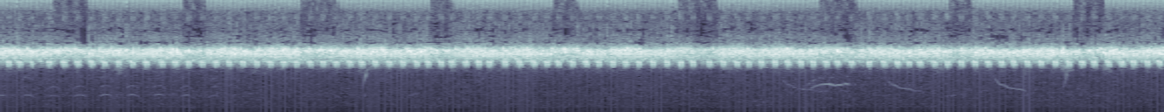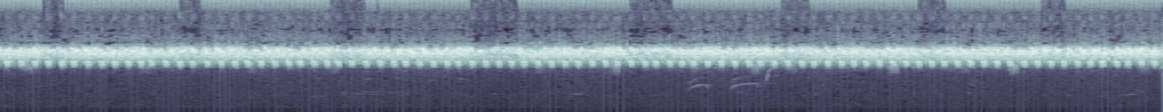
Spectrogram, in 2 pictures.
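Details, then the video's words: A steady high cricket chorus fills a still summer sunset by the Barcoo River in Welford National Park, Outback Queensland, with a second shrill layer pulsing about twice per second and scattered faint distant bird notes. "Australian Sunset Chirping Crickets"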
